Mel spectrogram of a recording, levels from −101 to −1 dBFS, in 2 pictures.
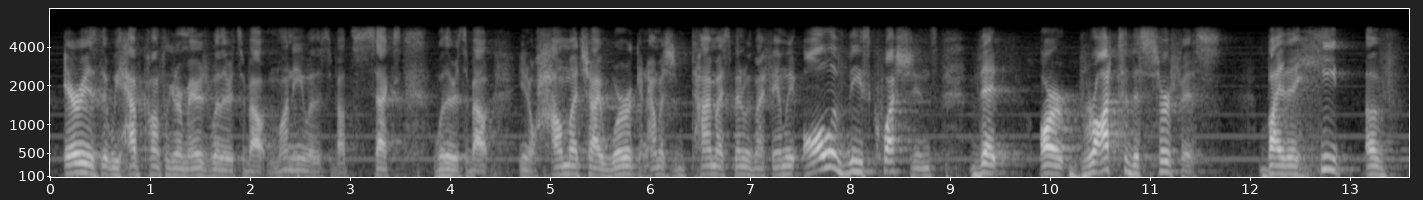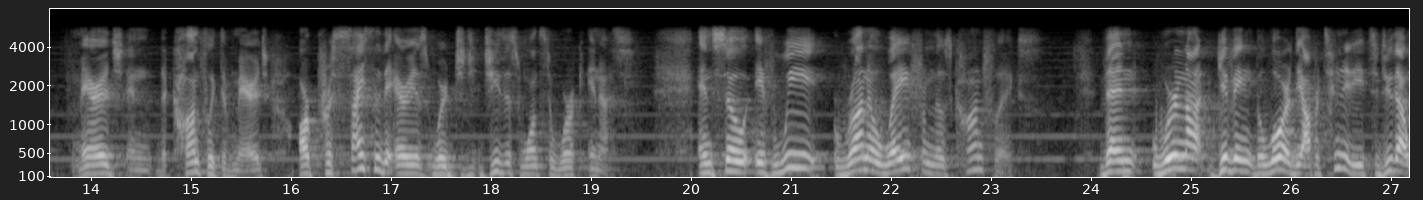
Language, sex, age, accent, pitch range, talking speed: English, male, 30-49, American, 130-195 Hz, 190 wpm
